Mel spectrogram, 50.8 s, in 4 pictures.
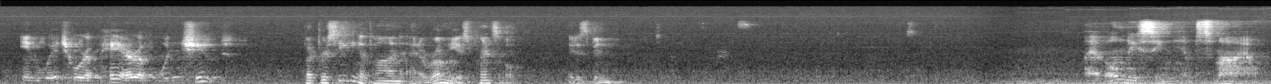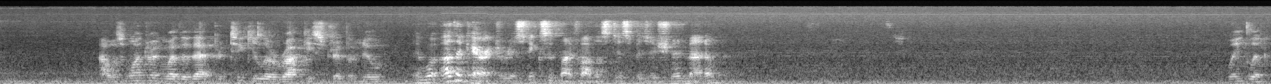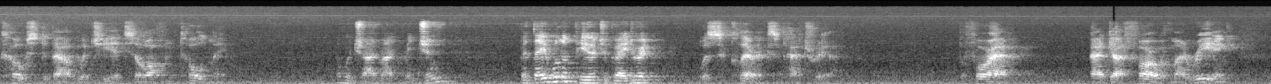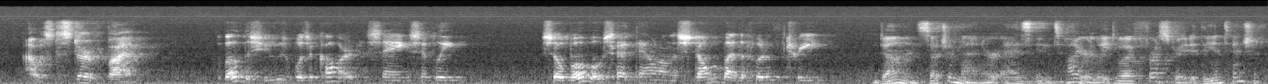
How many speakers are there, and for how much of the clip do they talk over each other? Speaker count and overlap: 5, no overlap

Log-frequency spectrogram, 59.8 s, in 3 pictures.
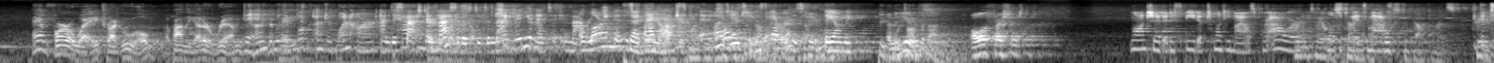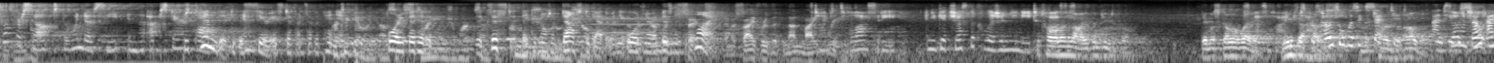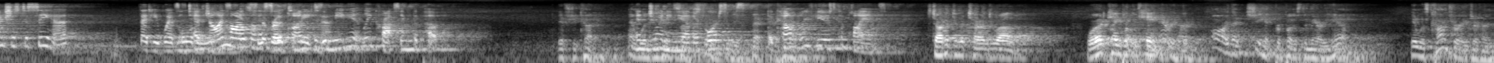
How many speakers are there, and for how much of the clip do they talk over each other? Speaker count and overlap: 10, about 45%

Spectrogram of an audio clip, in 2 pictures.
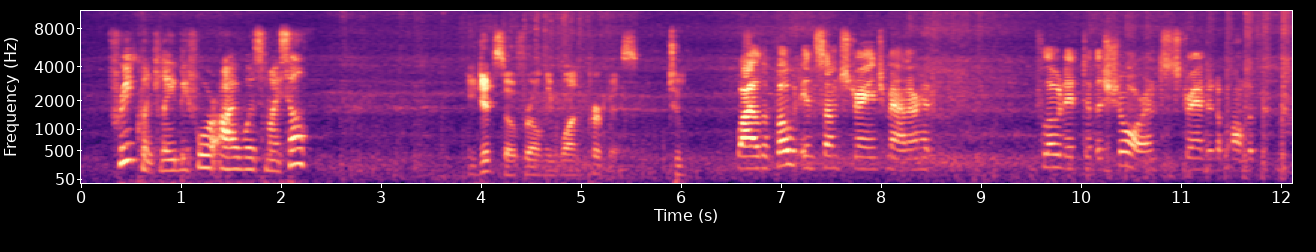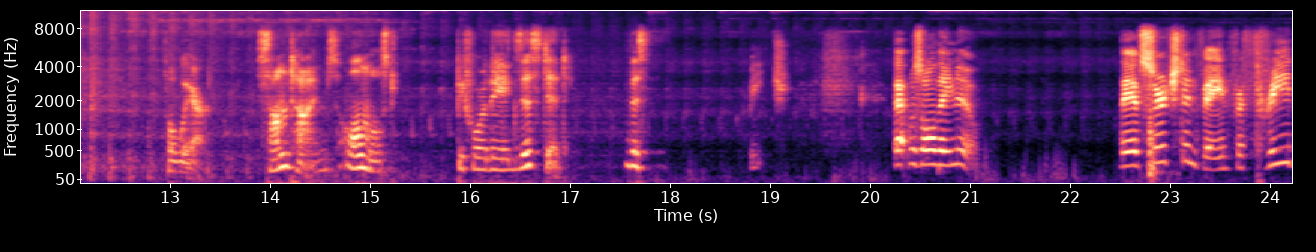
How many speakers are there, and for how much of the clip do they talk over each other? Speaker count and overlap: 3, no overlap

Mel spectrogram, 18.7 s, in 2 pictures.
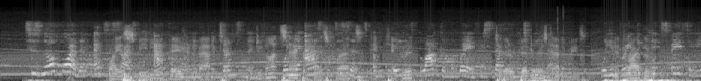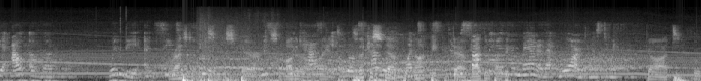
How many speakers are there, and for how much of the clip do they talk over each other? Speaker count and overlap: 2, about 57%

